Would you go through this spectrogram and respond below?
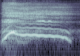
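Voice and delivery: long, loud, high gasp; freaked-out gasp. Real, not acted. Reader finds the very card she needed, astonished gasp. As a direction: gasp hard in amazement. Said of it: "why I'm freaking out".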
